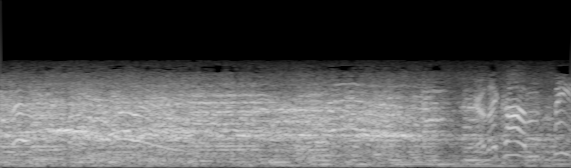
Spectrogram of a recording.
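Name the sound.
crowd cheering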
